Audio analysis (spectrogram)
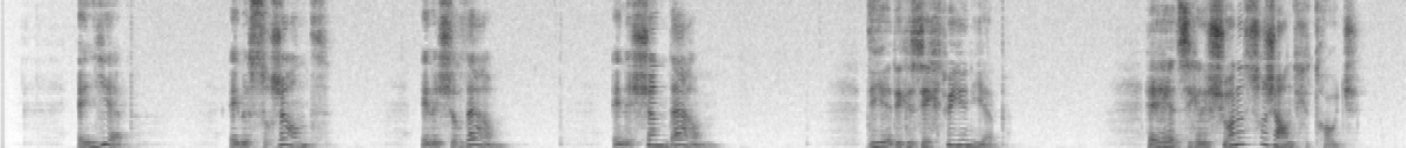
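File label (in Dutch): iemand die bazig is, Limburgse gesproken woordenboeken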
